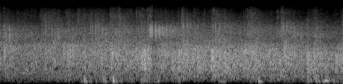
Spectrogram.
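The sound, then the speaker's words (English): Audience applause after a speaker at a talk event: dense, steady clapping that holds at an even, fairly loud level throughout, with no voices over it. “So big applause again”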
